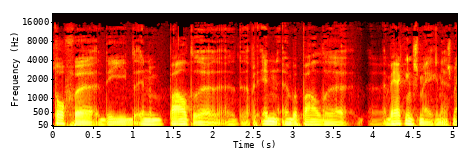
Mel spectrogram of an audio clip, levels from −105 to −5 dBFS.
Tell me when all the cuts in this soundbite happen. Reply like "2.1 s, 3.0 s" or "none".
1.0 s, 2.5 s, 4.1 s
